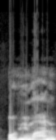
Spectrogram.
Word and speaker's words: অভিমান: তাইলে আমরা বুঝতে পারছি যে এখানে অভিমানে উচ্চারণে কি আসে? ও। আর এখানে অপমানে উচ্চারণে আসে কি? অ।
